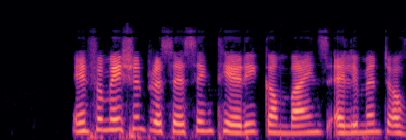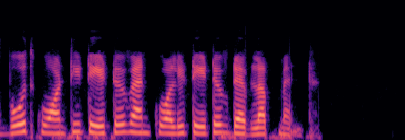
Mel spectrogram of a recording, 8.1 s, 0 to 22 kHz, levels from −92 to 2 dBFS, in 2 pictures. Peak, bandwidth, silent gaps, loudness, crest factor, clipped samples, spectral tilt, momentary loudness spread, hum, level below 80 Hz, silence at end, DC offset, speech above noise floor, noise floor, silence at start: -4 dBFS; 9.4 kHz; none; -22 LUFS; 20 dB; under 0.1%; -4.5 dB/octave; 7 LU; none; -54 dBFS; 0.9 s; under 0.1%; 64 dB; -87 dBFS; 0.75 s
